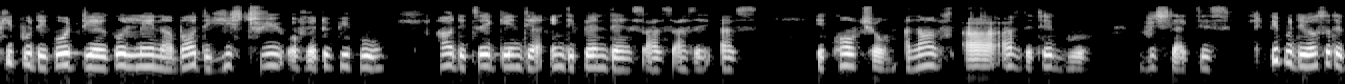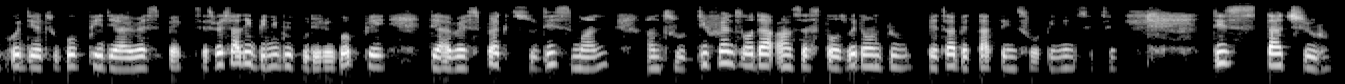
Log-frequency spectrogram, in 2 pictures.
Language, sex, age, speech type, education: Nigerian Pidgin, female, 15-29, spontaneous, secondary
